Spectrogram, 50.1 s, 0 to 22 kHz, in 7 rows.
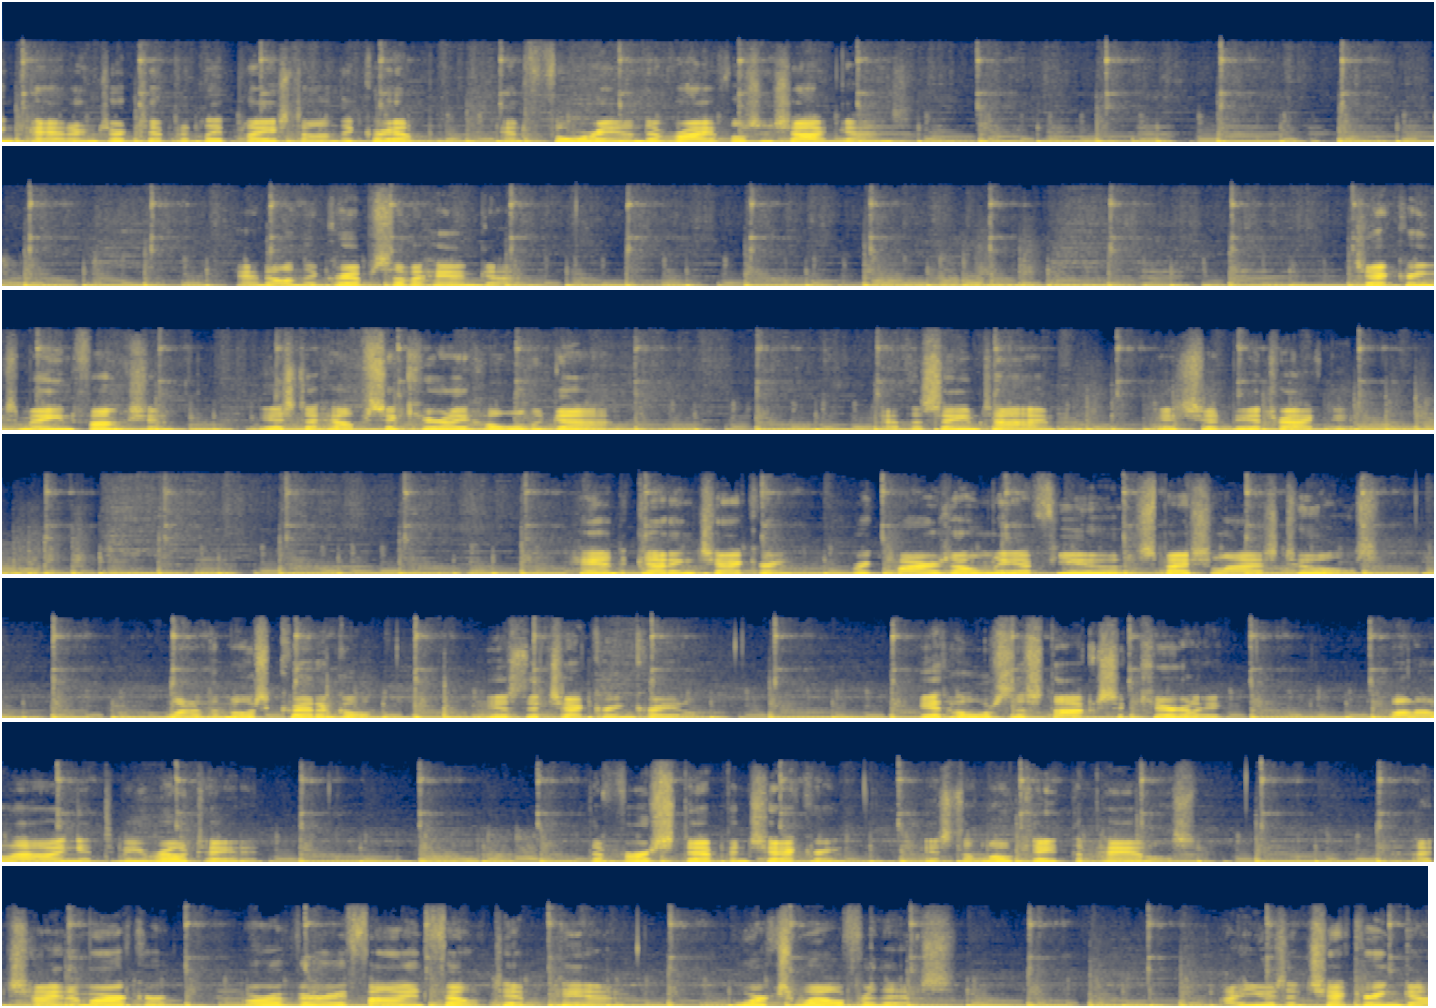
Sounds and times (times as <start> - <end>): Speech: 0.0 - 4.6, 8.3 - 9.8, 13.9 - 17.5, 18.7 - 21.2, 24.3 - 28.4, 29.5 - 32.2, 33.2 - 34.8, 35.5 - 37.2, 38.8 - 41.8, 42.8 - 47.8, 49.0 - 50.0
Music: 0.0 - 50.0.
